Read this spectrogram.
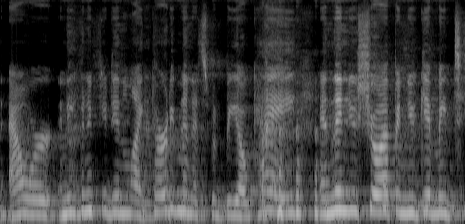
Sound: panel chuckling

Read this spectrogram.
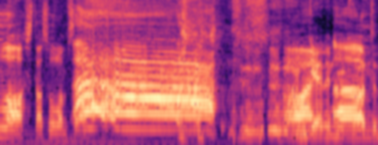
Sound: screams

